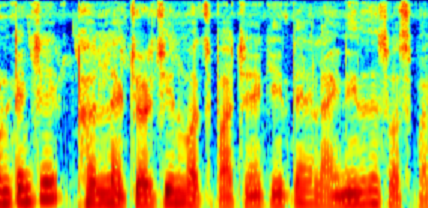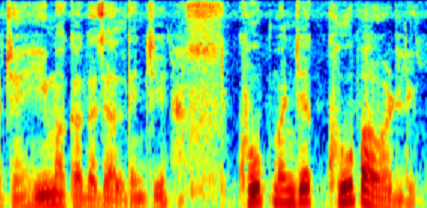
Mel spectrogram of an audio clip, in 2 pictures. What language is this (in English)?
Konkani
